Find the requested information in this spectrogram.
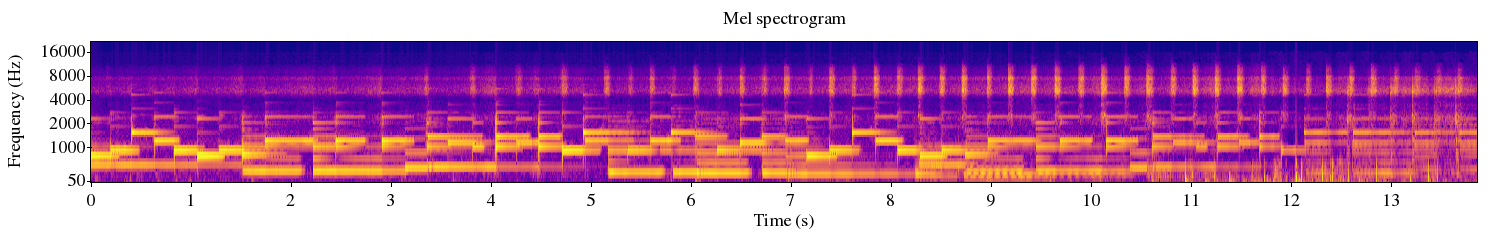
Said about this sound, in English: Oh, and the school bell says it's time to switch classes.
